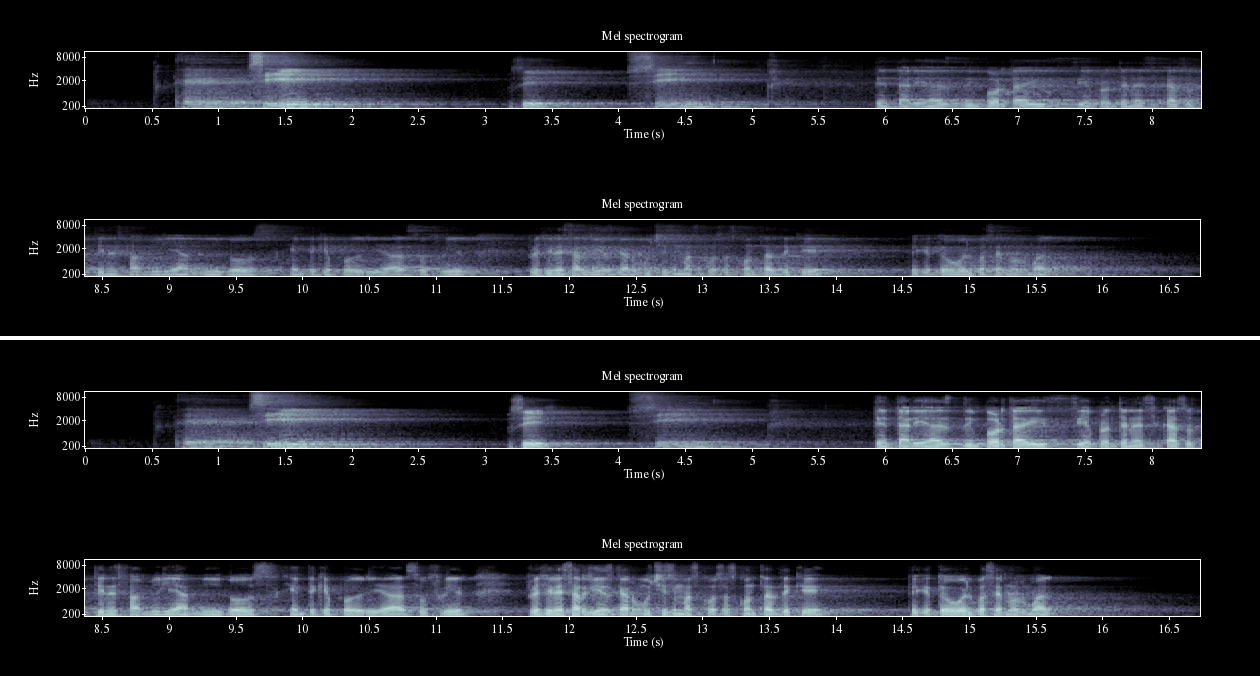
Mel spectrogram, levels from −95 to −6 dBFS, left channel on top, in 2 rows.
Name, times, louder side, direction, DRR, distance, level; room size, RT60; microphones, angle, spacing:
voice 1, 0.7-1.7 4.1-4.7, left 2 dB, 45° left, 2 dB, 1.3 m, -30 dB
voice 2, 3.2-3.5 5.9-13.9 14.5-15.6, right 6 dB, 65° right, 14 dB, 0.4 m, -28 dB
10.5 x 6.8 x 7.2 m, 2.3 s
head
